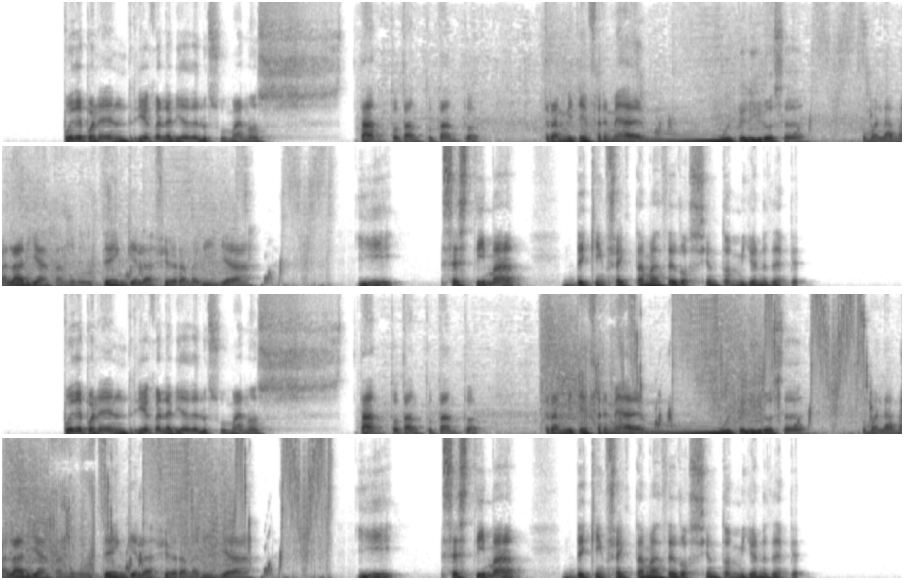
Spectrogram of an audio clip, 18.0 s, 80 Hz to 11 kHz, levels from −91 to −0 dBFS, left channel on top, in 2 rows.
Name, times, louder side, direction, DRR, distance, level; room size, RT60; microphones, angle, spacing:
voice 1, 0.6-4.8 5.4-8.1 8.6-11.5 12.6-13.0 13.4-14.2 14.6-17.0, equal, 5° right, 0.4 m, -23 dB
sound 1, 3.5-11.3, left 1 dB, 35° left, 1.9 m, -49 dB
sound 2, 5.4-12.3, right 8 dB, 90° right, 0.4 m, -38 dB
8.2 x 4.2 x 4.4 m
head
